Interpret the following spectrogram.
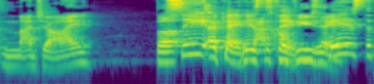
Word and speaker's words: Magi: it in Japanese so I suppose referring to the show as Maggie is valid because that's how they pronounce it in Japan but in the English dub they might be like hey Magi come over here we don't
